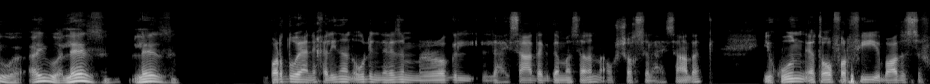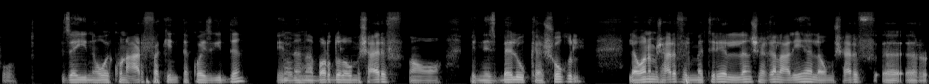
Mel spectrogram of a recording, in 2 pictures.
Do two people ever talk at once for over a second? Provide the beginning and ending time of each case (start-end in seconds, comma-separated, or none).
none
